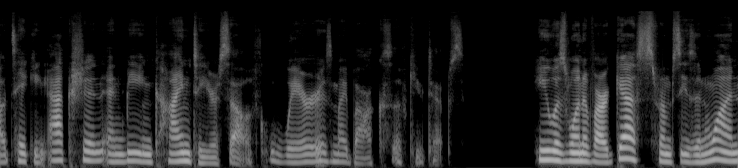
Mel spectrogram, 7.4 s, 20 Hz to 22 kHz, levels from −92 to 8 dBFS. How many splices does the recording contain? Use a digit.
2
